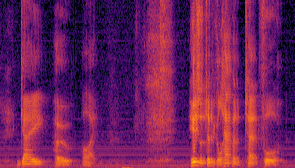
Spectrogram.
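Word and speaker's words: guehoi: hoi who's French Marian so it's a French uh name and the pronunciation is gay ho high here's a typical habitat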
